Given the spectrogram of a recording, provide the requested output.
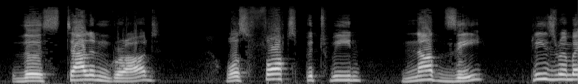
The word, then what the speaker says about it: Nazi: The Battle of the Stalingrad was fought between Nazi. Please remember, N-A-Z-I is pronounced as Nazi with a T in the middle, like a T-Z sound in the middle.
